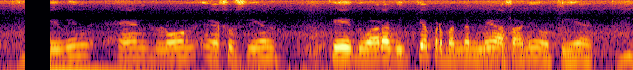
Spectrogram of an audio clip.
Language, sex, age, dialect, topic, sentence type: Hindi, female, 25-30, Hindustani Malvi Khadi Boli, banking, statement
